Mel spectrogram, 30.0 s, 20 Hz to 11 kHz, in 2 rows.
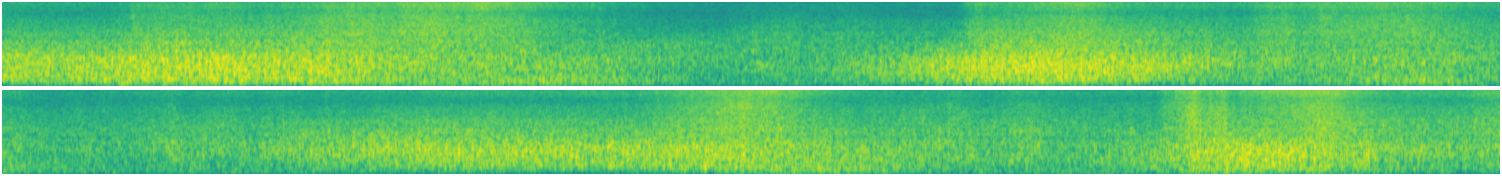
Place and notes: Nantian Coast, 台東縣達仁鄉 - sound of the waves
Waves, Rolling stones
Zoom H2n MS+XY
Taitung County, Daren Township, 台26線, 23 April 2018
